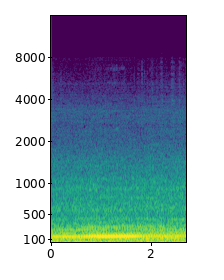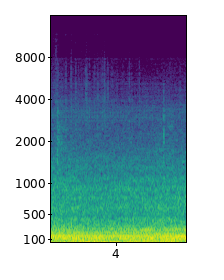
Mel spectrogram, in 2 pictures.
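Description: A 2023 Dodge Challenger R/T V8 engine and exhaust grunt with a deep, steady rumble heard from inside the car, a constant loud drone with no talking.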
